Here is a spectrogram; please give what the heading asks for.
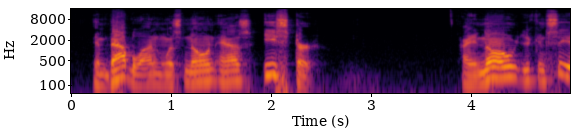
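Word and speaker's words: Ishtar: Semiramis, Nimrod's wife, in Babylon was known as Easter. I know you can see it on this chart. It's spelled I-S-H-T-A-R, but it's pronounced Easter.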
